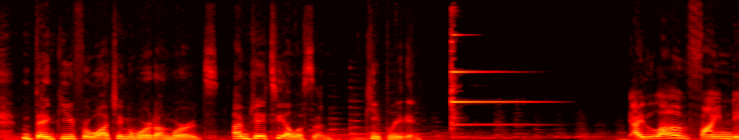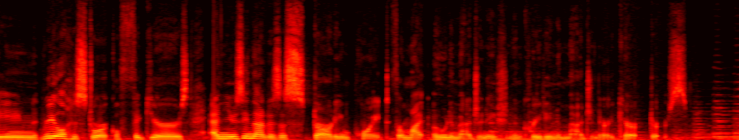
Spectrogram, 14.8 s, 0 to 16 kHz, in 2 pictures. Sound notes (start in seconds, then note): 4.5 bell chiming; 4.6 light upbeat music; 14.5 light upbeat music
